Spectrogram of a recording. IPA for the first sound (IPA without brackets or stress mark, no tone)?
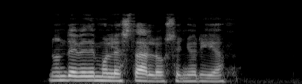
n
